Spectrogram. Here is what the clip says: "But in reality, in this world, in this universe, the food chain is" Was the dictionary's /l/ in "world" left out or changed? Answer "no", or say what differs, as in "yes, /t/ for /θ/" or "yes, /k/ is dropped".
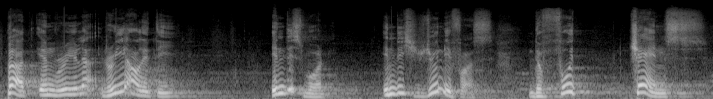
yes, /l/ is dropped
